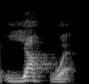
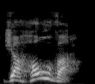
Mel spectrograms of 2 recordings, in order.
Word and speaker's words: Yahweh: And because language changed and the Y sound in Hebrew became changed to a J sound in English, Christians think that God's name is pronounced Jehovah.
